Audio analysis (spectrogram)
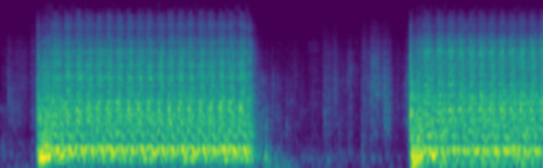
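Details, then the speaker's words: Stored warehouse-find air-cooled VW engine, gearbox in neutral, first crank test: two even bursts of starter cranking at a steady beat, spinning freely with no knocks or clunks. "Oh, she's cranking. That actually sounds pretty good."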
